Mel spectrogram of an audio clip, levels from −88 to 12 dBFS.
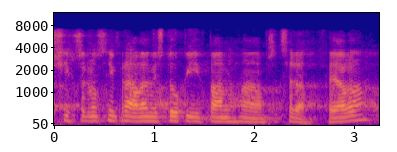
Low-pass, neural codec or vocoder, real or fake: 7.2 kHz; codec, 16 kHz, 4 kbps, FreqCodec, smaller model; fake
